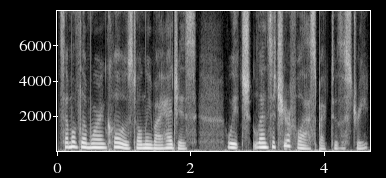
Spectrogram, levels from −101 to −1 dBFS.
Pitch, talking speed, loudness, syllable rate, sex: 210 Hz, 205 wpm, -16 LUFS, 5.6 syllables/s, female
